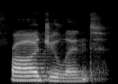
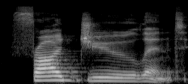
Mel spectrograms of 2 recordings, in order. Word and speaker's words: fraudulent: But when you say fraudulent, the D turns into a G sound. Fraudulent. It's not fraudulent.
